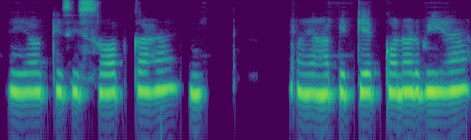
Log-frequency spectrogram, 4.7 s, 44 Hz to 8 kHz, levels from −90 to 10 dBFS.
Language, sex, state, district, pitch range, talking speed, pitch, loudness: Hindi, female, Bihar, Muzaffarpur, 255-275 Hz, 165 wpm, 260 Hz, -17 LUFS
